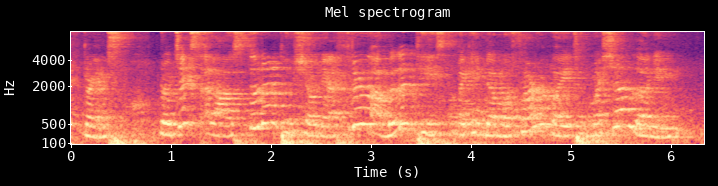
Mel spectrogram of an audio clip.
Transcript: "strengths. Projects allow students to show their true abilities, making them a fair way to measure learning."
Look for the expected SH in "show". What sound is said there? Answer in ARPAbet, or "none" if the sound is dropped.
SH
